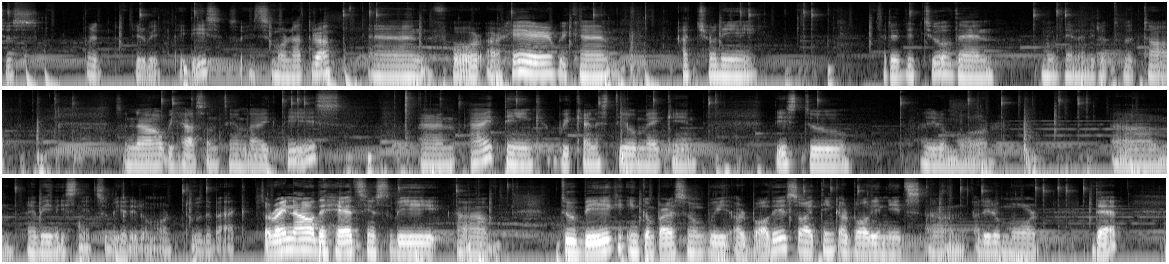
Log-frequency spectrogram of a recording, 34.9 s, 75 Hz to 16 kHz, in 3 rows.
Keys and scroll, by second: 6.3 super+z, 11.0 alt+r, 15.4 alt+r, 26.5 ctrl+s, 28.2 ctrl+x, 28.9 ctrl+s.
